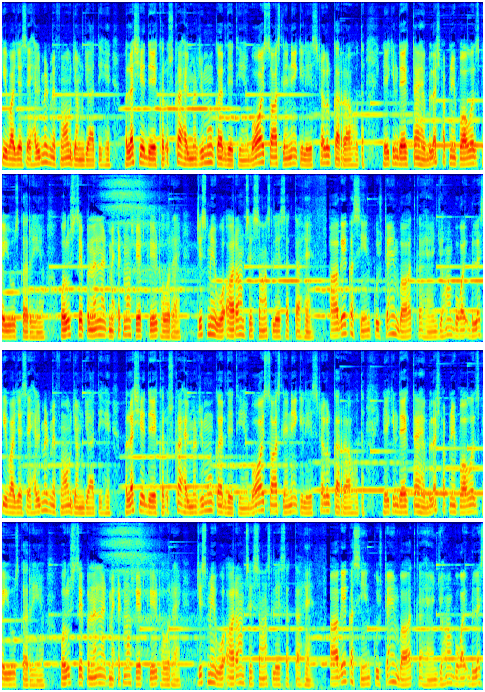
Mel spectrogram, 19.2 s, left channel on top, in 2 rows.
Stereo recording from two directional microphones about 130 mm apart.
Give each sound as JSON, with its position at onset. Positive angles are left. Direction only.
{"t": 0.0, "sound": "speech", "side_deg": 30}
{"t": 16.2, "sound": "speech", "side_deg": 15}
